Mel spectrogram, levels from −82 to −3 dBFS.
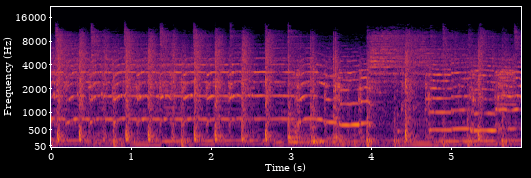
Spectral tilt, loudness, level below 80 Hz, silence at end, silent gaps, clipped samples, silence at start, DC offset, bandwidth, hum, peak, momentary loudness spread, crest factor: -2 dB/octave; -27 LUFS; -50 dBFS; 0 s; none; under 0.1%; 0 s; under 0.1%; 14.5 kHz; none; -12 dBFS; 2 LU; 18 dB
